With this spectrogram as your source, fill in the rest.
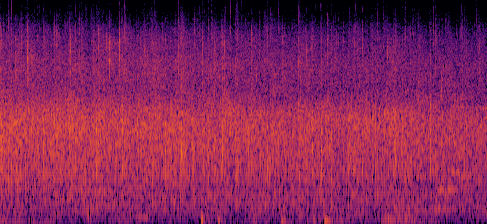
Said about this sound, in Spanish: Aleluya, dale un aplauso. Alaba a Dios.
